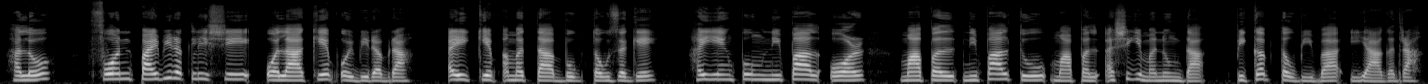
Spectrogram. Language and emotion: Manipuri, neutral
